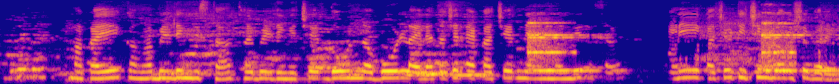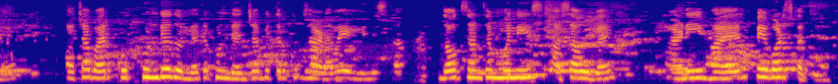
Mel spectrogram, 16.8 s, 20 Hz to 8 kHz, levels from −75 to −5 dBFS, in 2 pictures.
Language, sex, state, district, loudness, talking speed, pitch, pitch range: Konkani, female, Goa, North and South Goa, -15 LUFS, 120 wpm, 245 Hz, 230-265 Hz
